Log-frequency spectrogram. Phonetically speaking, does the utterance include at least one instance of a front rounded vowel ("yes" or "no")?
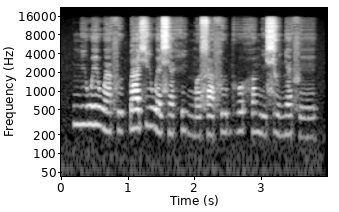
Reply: no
